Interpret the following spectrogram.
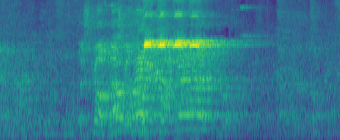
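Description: Voices shouting across a large school gymnasium, loudest from about one to two and a half seconds in, with a quieter hubbub before and after.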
